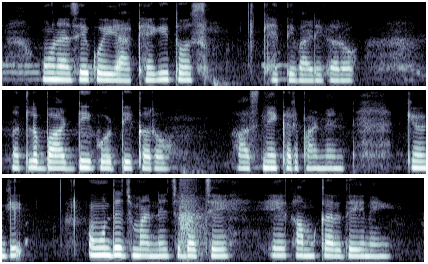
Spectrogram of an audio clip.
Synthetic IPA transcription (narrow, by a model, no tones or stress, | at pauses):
õːnɛːsekoːiɛːkʰɦɛːɡit̪oːs | kʰɛːt̪iʋaːɽikɐɾoː | mɐt̪ləbːaːɖiɡoːʈːikɐɾoː | aːsneːkːɐɾɪpaːnenkjõːkḭ | õːd̪əd͡ʒmaːnet͡ʃbɐtːʃe | jekɐmkɐɾd̪enɐɦĩ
